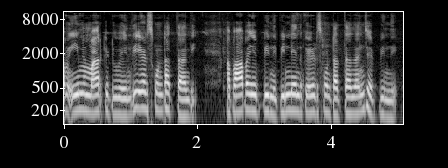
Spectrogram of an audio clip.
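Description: A woman's voice: mid-range voice, creaky, mellow. An older woman with a Telangana accent gives a distressed account to a reporter, repeatedly calling him sir. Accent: Telangana Telugu. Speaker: victim's mother. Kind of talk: emotional interview testimony.

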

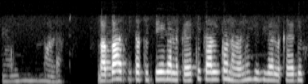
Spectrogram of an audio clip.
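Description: A woman's voice: on the high side, quick pace, dry recording. Blunt woman on a phone line. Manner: blunt, scolding. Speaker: call recipient. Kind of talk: phone call.

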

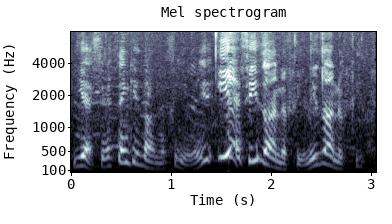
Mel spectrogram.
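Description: A man giving casual, slangy play-by-play commentary on a pickup football game, rambling between plays and shouting at the big moments. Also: high-pitched, huge pitch swings, fast. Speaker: amateur commentator.

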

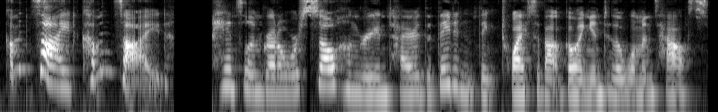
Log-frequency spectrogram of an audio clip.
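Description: Bright-voiced woman narrating a children's story. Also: fairly high pitch. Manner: expressive, slows down for emphasis.

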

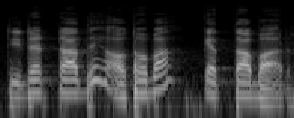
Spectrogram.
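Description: Man slowly drilling vocabulary words. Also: on the high side, fairly bright tone. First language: Bengali. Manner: slow, repetitive word-by-word drilling. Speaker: language teacher. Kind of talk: scripted language lesson narration.

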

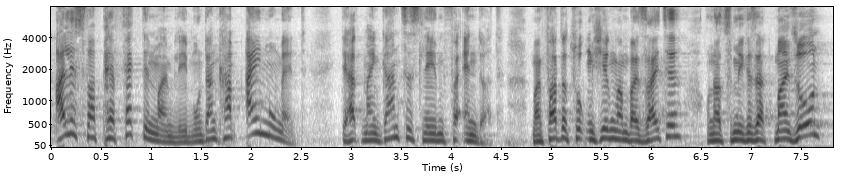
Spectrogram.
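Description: Man, thirties, stand-up comedian, ironic, animated pitch swings. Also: fast talker. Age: 30s. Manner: animated, ironic, addresses the audience as "Leute".

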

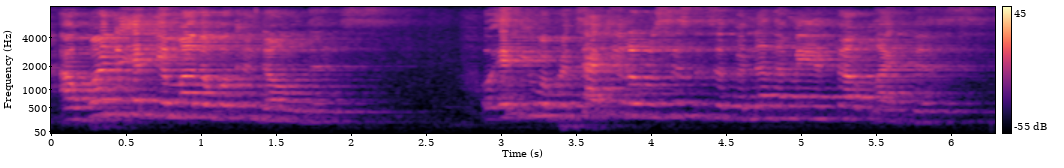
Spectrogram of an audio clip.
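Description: Young woman, spoken word poet, bright high voice, echoey hall from a distance. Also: a little fast. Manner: rhythmic, emphatic, confrontational delivery with rising punch lines. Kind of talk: spoken word poetry performance. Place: small arts center stage, indoors. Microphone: stand mic, filmed from the audience.

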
